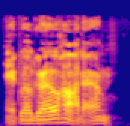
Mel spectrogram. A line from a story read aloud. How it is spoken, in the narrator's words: Taita assured him dryly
